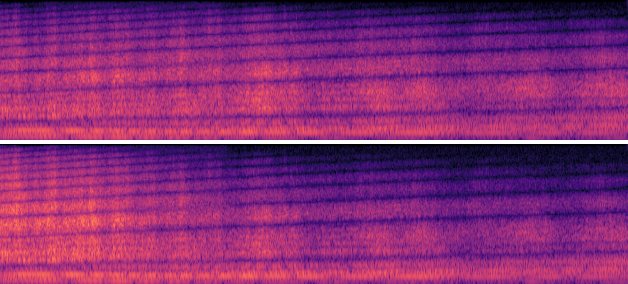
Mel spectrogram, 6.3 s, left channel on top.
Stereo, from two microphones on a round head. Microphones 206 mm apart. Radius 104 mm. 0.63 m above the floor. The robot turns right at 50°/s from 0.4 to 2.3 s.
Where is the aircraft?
50° right (ahead or behind); by 6.3 s 40° left (ahead or behind).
